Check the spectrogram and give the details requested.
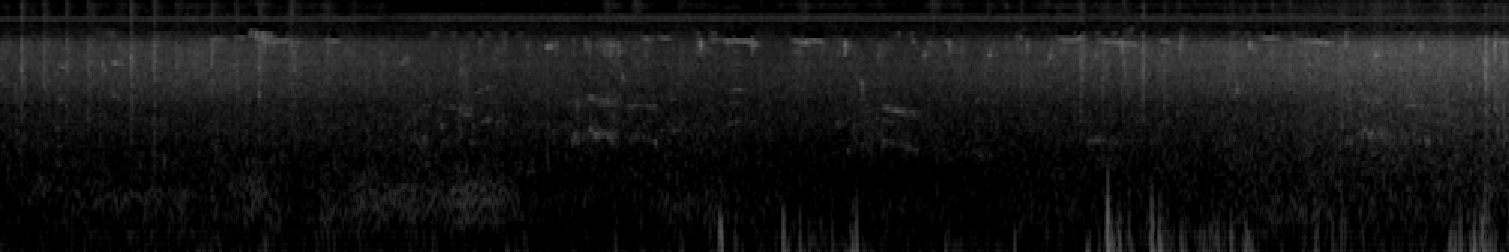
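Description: Faint outdoor ambience with short bird chirps now and then, and a few low thumps in the last few seconds.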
